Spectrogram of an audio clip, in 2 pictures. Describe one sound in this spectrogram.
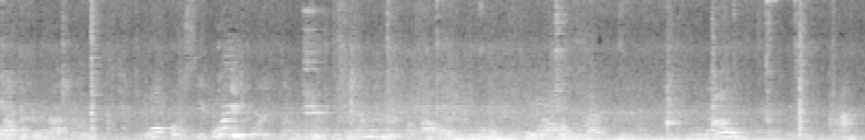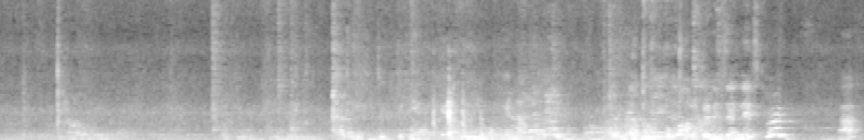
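Serving spoons clink against dishes and plates.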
